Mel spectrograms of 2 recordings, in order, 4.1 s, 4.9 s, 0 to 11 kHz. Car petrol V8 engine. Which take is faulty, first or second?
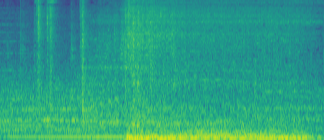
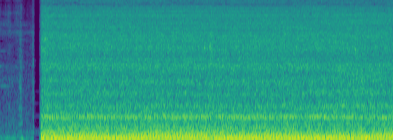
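first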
